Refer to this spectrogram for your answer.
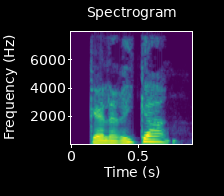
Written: gallerigang

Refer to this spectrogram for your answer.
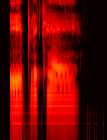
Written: æblekage

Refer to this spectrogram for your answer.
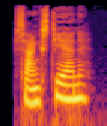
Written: sangstjerne

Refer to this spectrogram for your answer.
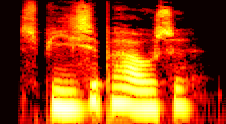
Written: spisepause

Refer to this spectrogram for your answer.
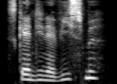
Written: skandinavisme

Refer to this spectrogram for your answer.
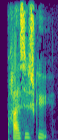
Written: pressesky

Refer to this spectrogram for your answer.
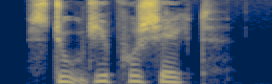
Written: studieprojekt

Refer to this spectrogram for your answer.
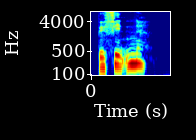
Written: befindende

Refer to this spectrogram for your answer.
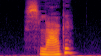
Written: SLAGGERNE

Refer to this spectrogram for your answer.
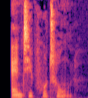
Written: antiproton

